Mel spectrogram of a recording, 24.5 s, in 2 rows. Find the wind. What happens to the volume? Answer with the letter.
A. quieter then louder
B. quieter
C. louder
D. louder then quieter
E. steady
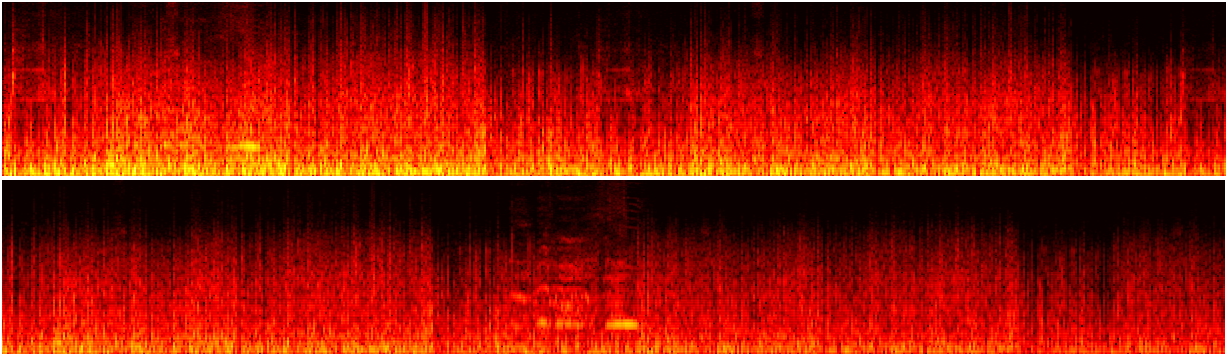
B.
